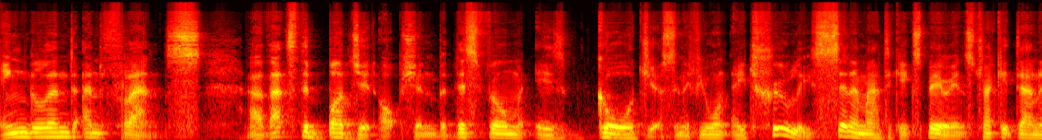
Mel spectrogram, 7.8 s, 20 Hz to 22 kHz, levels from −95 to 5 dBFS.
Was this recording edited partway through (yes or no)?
yes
